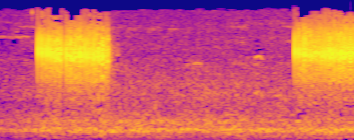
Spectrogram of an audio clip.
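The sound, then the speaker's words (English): A bird gives a dry, buzzy rattle call twice, each burst under a second long and fairly loud, separated by a few seconds of quiet outdoor background, the second cut off. “Rattles.”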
